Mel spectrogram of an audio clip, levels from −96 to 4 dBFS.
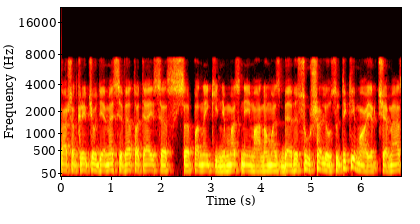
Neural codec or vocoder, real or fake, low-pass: none; real; 7.2 kHz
